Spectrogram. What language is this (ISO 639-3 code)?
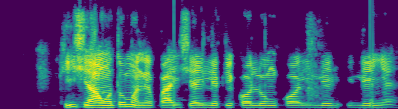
yor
